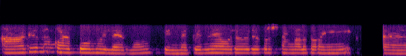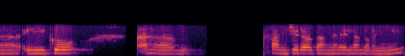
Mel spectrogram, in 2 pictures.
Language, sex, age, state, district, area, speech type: Malayalam, female, 18-30, Kerala, Wayanad, rural, conversation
